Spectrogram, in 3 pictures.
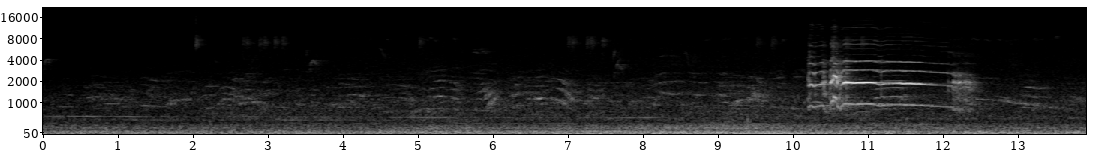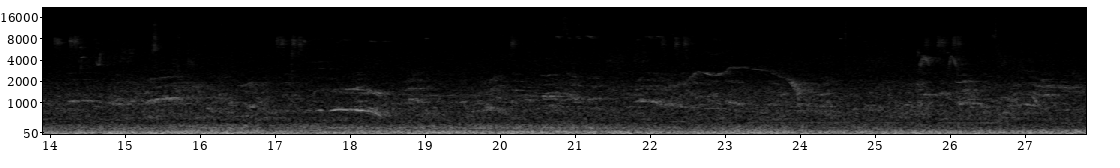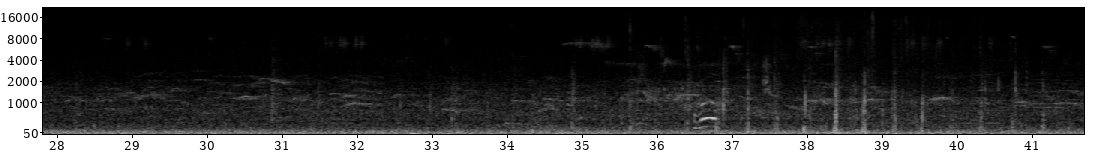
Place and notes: {
  "title": "Court-St.-Étienne, Belgique - Geese",
  "date": "2015-09-11 11:55:00",
  "description": "In a rural place, a rooster is shouting, two runners saying hello and two geese coming to see what's happening.",
  "latitude": "50.62",
  "longitude": "4.56",
  "altitude": "102",
  "timezone": "Europe/Brussels"
}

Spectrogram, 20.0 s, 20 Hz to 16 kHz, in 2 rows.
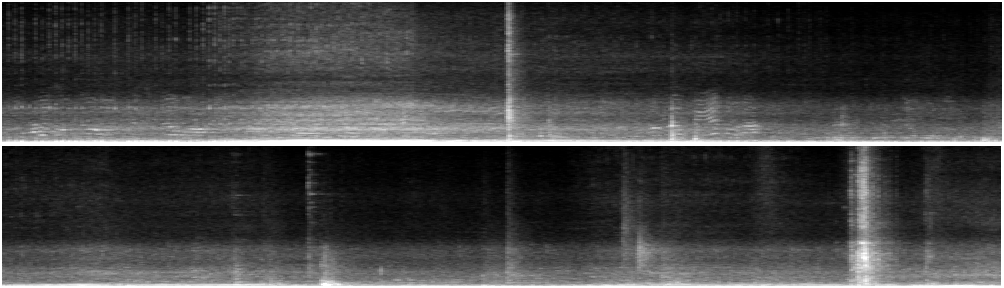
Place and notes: {
  "title": "遊園路二段203巷1弄, Dadu Dist., Taichung City - the vendors are packing up",
  "date": "2017-09-24 12:42:00",
  "description": "the vendors are packing up, in the Traditional Markets, traffic sound, Binaural recordings, Sony PCM D100+ Soundman OKM II",
  "latitude": "24.17",
  "longitude": "120.58",
  "altitude": "256",
  "timezone": "Asia/Taipei"
}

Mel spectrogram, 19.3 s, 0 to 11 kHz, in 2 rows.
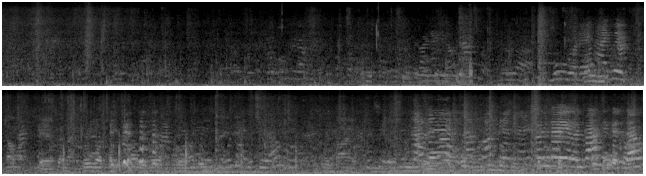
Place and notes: {
  "title": "Little Hanoi, Libus",
  "date": "2008-04-10 12:42:00",
  "description": "Recording from the Vietnamese Market Halls SAPA in Libuš. The Little Hanoi is hidden in the outskirts, inside the industrial complex of the former nightmarish Prague Meat factory. They call the Market SAPA, inspired paradoxically by a beautiful town somewhere in the Vietnamese mountain range near the Chinese border.",
  "latitude": "50.00",
  "longitude": "14.47",
  "altitude": "295",
  "timezone": "Europe/Prague"
}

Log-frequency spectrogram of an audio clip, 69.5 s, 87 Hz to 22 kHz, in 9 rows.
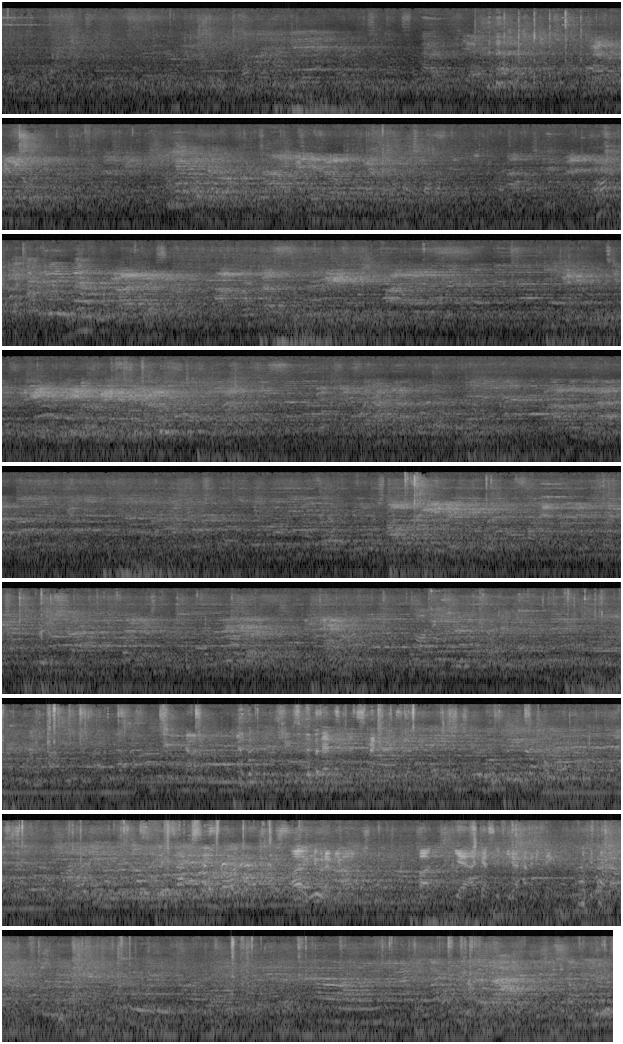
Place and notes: {
  "title": "Kilkenny, South Australia - Video and Photo Shoot in a Derelict Factory",
  "date": "2017-10-28 11:20:00",
  "description": "Recorded during a photo and music video shoot in a derelict factory. Large enclosed space with lots of gravel and dust and pigeon poop on the ground (and dead pigeons). You can hear the pigeons cooing and flying around in the rafters if you listen carefully.",
  "latitude": "-34.89",
  "longitude": "138.55",
  "altitude": "12",
  "timezone": "Australia/Adelaide"
}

